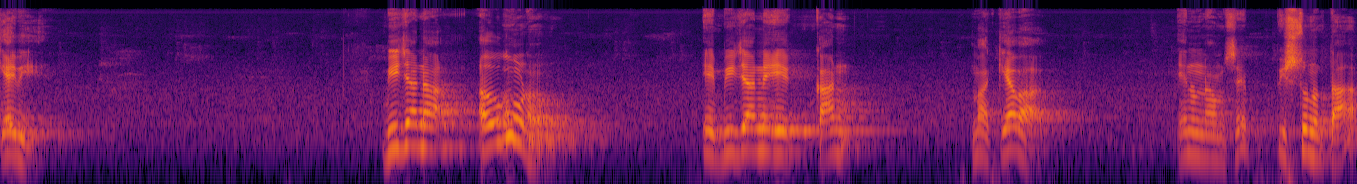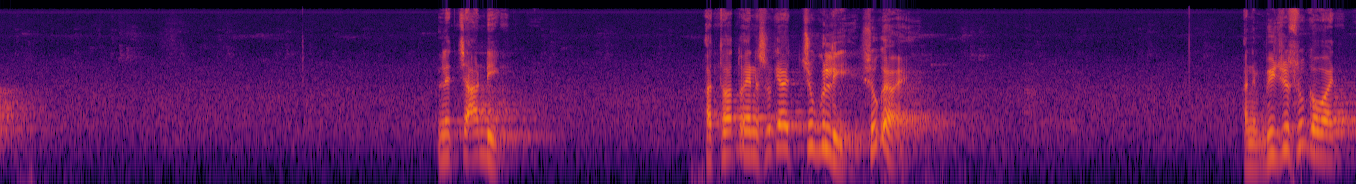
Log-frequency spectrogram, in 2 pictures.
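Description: An elderly man speaks slowly and calmly into a microphone, in short phrases with long pauses.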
